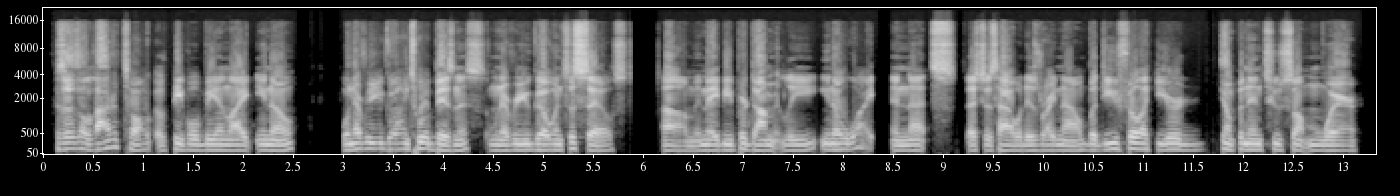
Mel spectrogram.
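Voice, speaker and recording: This voice speaks with a Southern accent in a monotone with flat intonation. The recording is very clean with a silent background, and the sound is dry and close with no echo. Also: man, medium pitch for a man, fairly quick pace. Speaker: podcast host. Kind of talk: casual interview.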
